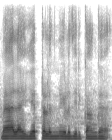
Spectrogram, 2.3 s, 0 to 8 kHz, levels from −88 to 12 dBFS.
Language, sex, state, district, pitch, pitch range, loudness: Tamil, male, Tamil Nadu, Kanyakumari, 120 Hz, 115-120 Hz, -16 LUFS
